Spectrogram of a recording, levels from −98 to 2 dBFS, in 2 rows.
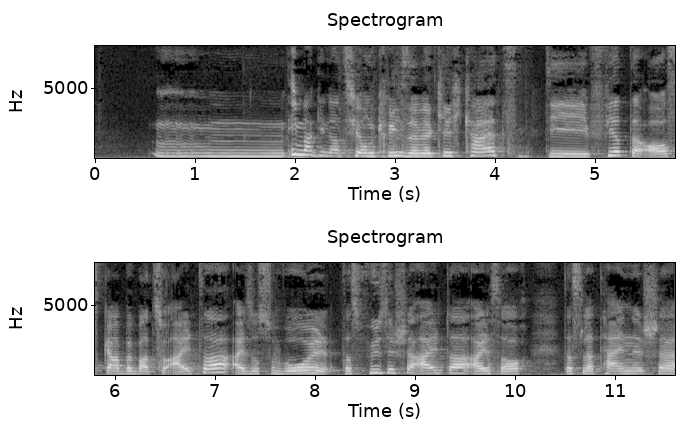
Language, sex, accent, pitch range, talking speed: German, female, German, 175-210 Hz, 100 wpm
